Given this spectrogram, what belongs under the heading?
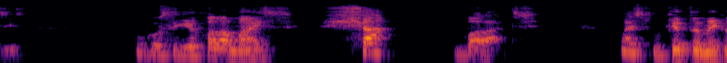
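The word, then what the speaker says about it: שיבולת: Não conseguia falar mais chá balate.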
